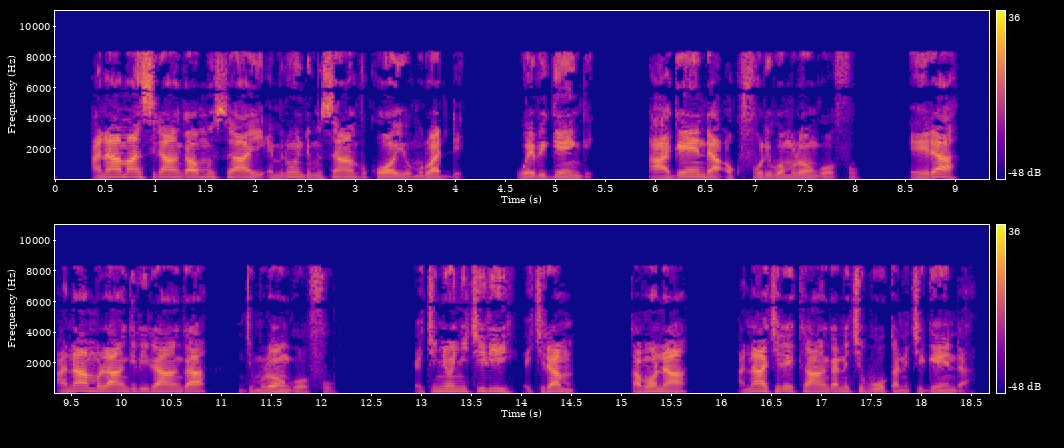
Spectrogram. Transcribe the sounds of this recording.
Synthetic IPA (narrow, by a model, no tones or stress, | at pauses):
anaːmaːnsiɾaːŋɡaomusaːjiʔe̞miɾuːndimusaːɱvuko̞ːjo̞muɾwadːe̞̰ | we̞ːβiɡe̞ːŋɡe̞ | aɡe̞ːndaʔo̞ku̥fuliβwo̞ːmulo̞ːŋɡo̞ːfu | e̞ɾaː | naːmulaːŋɡiɾiɾaːŋɡa | ntimulo̞ːŋɡo̞̰ːfu | e̞ciɲo̞ːɲiciɾie̞ciɾamu | kaβo̞naː | naːciɾe̞kaːŋɡane̞ciβuːkaneciɡe̞ːnda̰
